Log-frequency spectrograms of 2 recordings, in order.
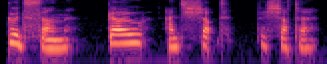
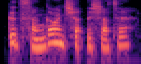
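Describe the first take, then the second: First: The line is read slowly. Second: The line is read at natural speed. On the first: "once slowly for you to grasp the words" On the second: "and then once at a more natural pace"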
